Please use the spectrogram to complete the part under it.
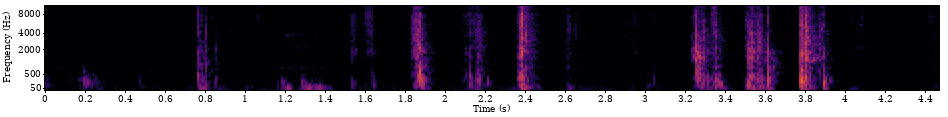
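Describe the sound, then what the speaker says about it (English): Quiet, close rustling and riffling of tarot cards being shuffled, coming in short irregular bursts with brief pauses between. "let's shuffle this one time"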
